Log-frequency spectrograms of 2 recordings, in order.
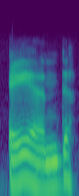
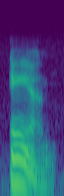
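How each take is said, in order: First: The final d is pronounced. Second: The final d is dropped.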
